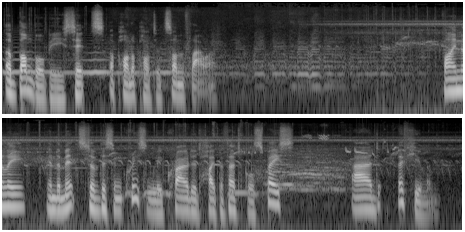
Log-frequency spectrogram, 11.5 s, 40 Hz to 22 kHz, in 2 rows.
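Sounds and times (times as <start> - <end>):
speech: 0.0 - 2.8, 5.5 - 11.3
mosquito buzzing through the air: 2.5 - 11.5.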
